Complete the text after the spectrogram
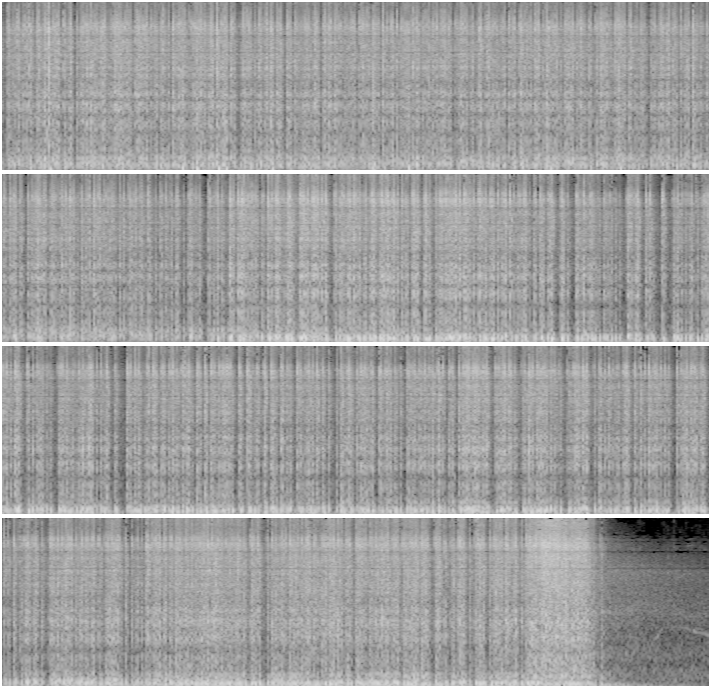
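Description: Fireworks boom and crackle in rapid bursts outdoors.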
